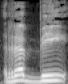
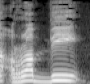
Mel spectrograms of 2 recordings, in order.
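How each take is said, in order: First: ربي with a light, thin r, like "rebbi"; wrong thin ra. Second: ربي with a full, thick r, like "robbi"; correct heavy ra. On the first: Teacher shows how not to say ربي, thin ra. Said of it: "لا تقل ربي". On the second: Teacher corrects students' ربي, heavy ra. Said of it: "إنما ربي". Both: Shown as a demonstration.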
